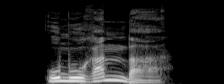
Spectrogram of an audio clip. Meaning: omuramba
- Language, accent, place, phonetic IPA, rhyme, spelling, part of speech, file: German, Germany, Berlin, [ˌomuˈʁamba], -amba, Omuramba, noun, De-Omuramba.ogg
